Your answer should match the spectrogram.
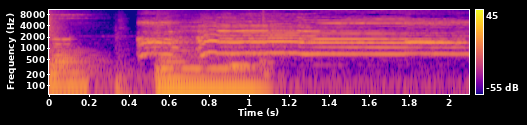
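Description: Rooster crowing: one long, steady held call starting about half a second in, with a short low thud as it begins.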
